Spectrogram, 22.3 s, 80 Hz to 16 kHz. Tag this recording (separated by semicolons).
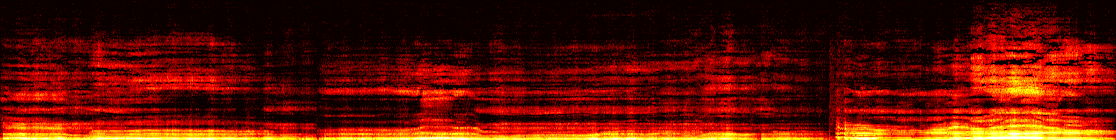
alien; attack; bioshock; crazy; creepy; criminal; fear; horror; left4dead; monster; mutant; mutated; mutation; scary; sci-fi; screaming; terror; thrill; zombie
